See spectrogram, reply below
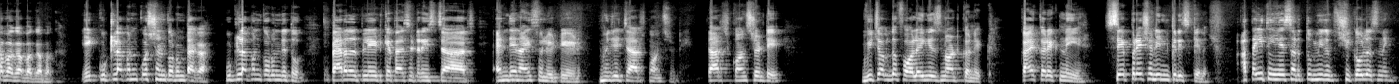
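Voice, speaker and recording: A man's voice: sits high, darkish tone. A man teaching an exam-prep physics lesson, repeating himself and coaxing students, often voicing their questions himself.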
